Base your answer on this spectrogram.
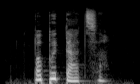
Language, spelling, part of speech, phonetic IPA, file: Russian, попытаться, verb, [pəpɨˈtat͡sːə], Ru-попытаться.ogg
- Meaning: to attempt, to try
